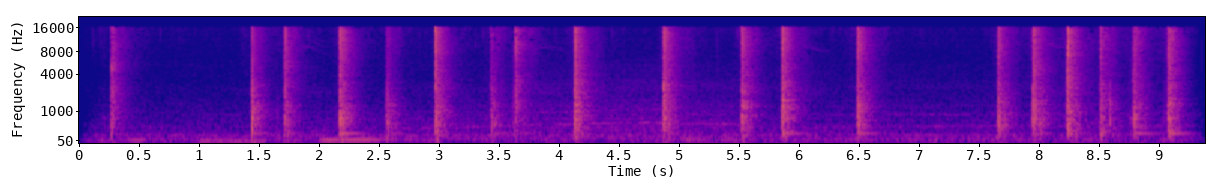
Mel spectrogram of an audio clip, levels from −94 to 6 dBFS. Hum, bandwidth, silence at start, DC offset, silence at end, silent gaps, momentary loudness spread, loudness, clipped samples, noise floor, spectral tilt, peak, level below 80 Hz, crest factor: none; 17 kHz; 0.25 s; under 0.1%; 0.15 s; none; 16 LU; -36 LUFS; under 0.1%; -62 dBFS; -0.5 dB/octave; -8 dBFS; -62 dBFS; 32 dB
